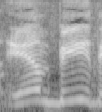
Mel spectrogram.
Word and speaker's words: Embiid: Joel Embiid.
